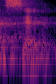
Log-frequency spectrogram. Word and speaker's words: said: say, said, said. 이거 좀 발음 다르죠? pay는 paid 이렇게 발음하는데 say는 I 사운드가 탈락돼서 sad, said 이렇게 발음하시고 자, sick 앞에다가 별표 쳐볼게요.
